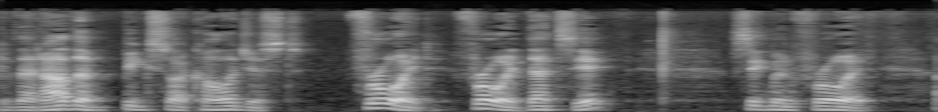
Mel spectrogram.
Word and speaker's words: Freud: I can't think of that other big psychologist Freud Freud that's it Sigmund Freud but the principles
